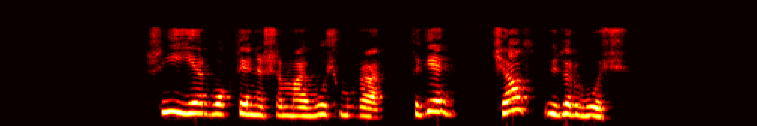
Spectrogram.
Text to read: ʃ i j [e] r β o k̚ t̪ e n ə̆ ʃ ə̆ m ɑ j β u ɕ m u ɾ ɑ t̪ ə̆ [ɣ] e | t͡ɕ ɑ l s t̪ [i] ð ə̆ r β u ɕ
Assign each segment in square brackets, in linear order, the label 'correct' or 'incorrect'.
correct, correct, incorrect: y

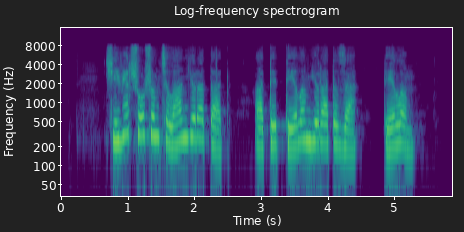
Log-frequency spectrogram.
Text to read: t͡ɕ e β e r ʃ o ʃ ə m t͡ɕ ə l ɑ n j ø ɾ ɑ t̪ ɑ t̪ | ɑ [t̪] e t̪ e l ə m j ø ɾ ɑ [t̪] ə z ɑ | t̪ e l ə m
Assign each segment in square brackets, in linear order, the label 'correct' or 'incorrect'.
correct, correct

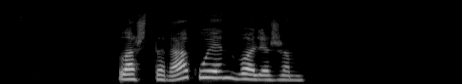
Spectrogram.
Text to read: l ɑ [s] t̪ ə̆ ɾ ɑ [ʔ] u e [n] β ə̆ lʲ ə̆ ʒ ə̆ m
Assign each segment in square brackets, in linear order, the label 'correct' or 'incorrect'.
incorrect: ʃ, incorrect: k, correct

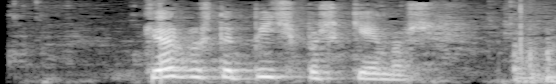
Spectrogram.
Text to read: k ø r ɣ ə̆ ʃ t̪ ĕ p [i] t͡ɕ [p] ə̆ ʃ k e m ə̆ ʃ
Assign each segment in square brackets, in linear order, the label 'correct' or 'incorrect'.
correct, correct

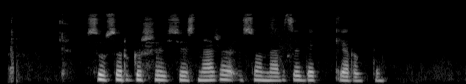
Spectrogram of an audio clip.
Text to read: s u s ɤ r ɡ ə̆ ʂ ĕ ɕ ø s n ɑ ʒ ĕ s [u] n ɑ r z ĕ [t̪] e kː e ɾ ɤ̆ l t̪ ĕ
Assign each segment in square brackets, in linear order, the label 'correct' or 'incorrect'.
incorrect: o, incorrect: d̪

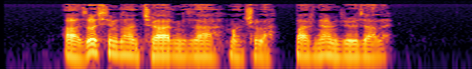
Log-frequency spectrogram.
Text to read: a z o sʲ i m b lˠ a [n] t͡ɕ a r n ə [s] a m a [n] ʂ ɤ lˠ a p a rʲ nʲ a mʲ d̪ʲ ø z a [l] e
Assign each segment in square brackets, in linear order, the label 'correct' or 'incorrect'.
correct, incorrect: z, correct, correct

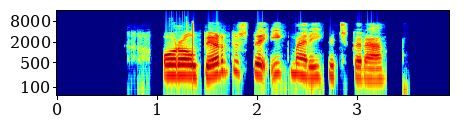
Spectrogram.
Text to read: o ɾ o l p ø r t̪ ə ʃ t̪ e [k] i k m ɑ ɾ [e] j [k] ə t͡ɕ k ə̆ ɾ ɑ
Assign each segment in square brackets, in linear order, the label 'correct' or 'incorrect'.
incorrect: ʔ, incorrect: i, correct

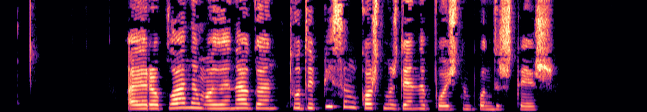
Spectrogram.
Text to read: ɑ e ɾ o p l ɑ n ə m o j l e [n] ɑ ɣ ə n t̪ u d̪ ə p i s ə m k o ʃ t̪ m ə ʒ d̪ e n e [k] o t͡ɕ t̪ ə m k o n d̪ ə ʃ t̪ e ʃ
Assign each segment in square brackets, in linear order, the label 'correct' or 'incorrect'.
correct, incorrect: p

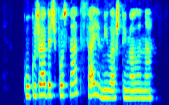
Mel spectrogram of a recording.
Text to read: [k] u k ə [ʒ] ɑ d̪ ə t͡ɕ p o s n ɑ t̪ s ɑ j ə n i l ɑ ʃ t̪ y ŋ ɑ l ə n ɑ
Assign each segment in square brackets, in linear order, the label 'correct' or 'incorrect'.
correct, correct

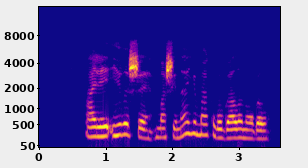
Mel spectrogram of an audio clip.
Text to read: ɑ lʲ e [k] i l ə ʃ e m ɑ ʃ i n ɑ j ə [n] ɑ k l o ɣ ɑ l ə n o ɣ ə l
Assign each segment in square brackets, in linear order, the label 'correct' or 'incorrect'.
incorrect: ʔ, incorrect: m

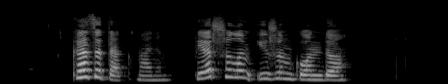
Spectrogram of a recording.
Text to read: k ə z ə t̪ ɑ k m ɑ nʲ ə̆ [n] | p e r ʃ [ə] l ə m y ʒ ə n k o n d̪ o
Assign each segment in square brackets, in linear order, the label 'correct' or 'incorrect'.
incorrect: m, correct

